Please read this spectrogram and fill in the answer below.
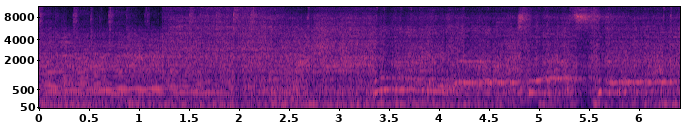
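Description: A live rock band playing, with electric guitars, keyboard and drums, heard loud from the audience in a large hall. A sung vocal line comes in about two seconds in and is held over the band.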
